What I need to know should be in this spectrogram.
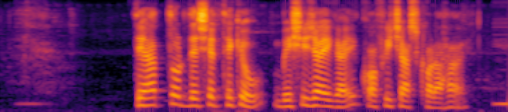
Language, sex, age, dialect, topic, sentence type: Bengali, male, 41-45, Northern/Varendri, agriculture, statement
